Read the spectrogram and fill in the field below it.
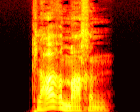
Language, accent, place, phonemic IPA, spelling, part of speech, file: German, Germany, Berlin, /ˈklaːrˌmaxən/, klarmachen, verb, De-klarmachen.ogg
- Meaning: 1. to make it clear, to clarify, explain 2. to clear (an airplane) 3. to get ready 4. to fix, cover, get done, sort out 5. to pick up, seduce, bed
